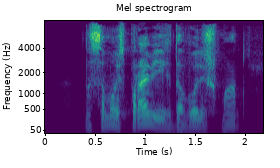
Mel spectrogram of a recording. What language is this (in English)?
Belarusian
